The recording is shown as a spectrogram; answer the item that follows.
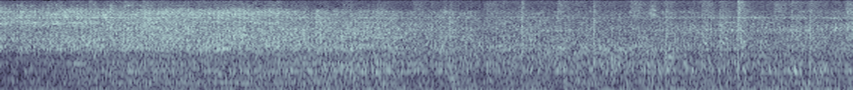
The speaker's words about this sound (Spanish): Avenida Libertad, o sea, calle Libertad, completamente copada con carros de bomberos. Al fondo de igual forma.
